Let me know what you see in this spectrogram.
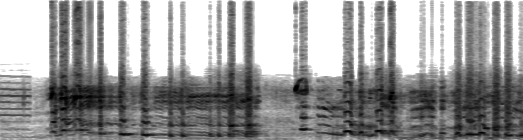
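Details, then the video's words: Dog giving high, squeaky, dolphin-like cries: a rapid run of short squeals and chirps that bend up and down in pitch, with people laughing and talking over the calls throughout. "Dog sounds like dolphin"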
